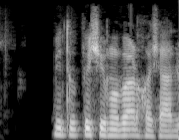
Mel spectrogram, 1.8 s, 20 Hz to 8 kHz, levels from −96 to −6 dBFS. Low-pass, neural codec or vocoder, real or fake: 7.2 kHz; none; real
